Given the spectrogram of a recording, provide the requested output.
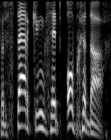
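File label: "drop", Afrikaans accent; Speech; International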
